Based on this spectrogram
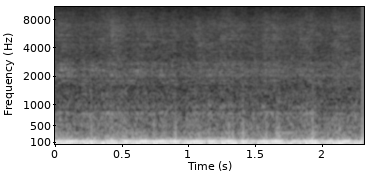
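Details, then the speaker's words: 1989 Ford Mustang GT Fox Body V8 from a salvage auction, compression-tested with major low compression on one cylinder: deep, lumpy idle with an uneven loping thump that skips a beat, running on five cylinders yet holding idle. "even running on five cylinders [Music] she still runs relatively well and can hold an idol"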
